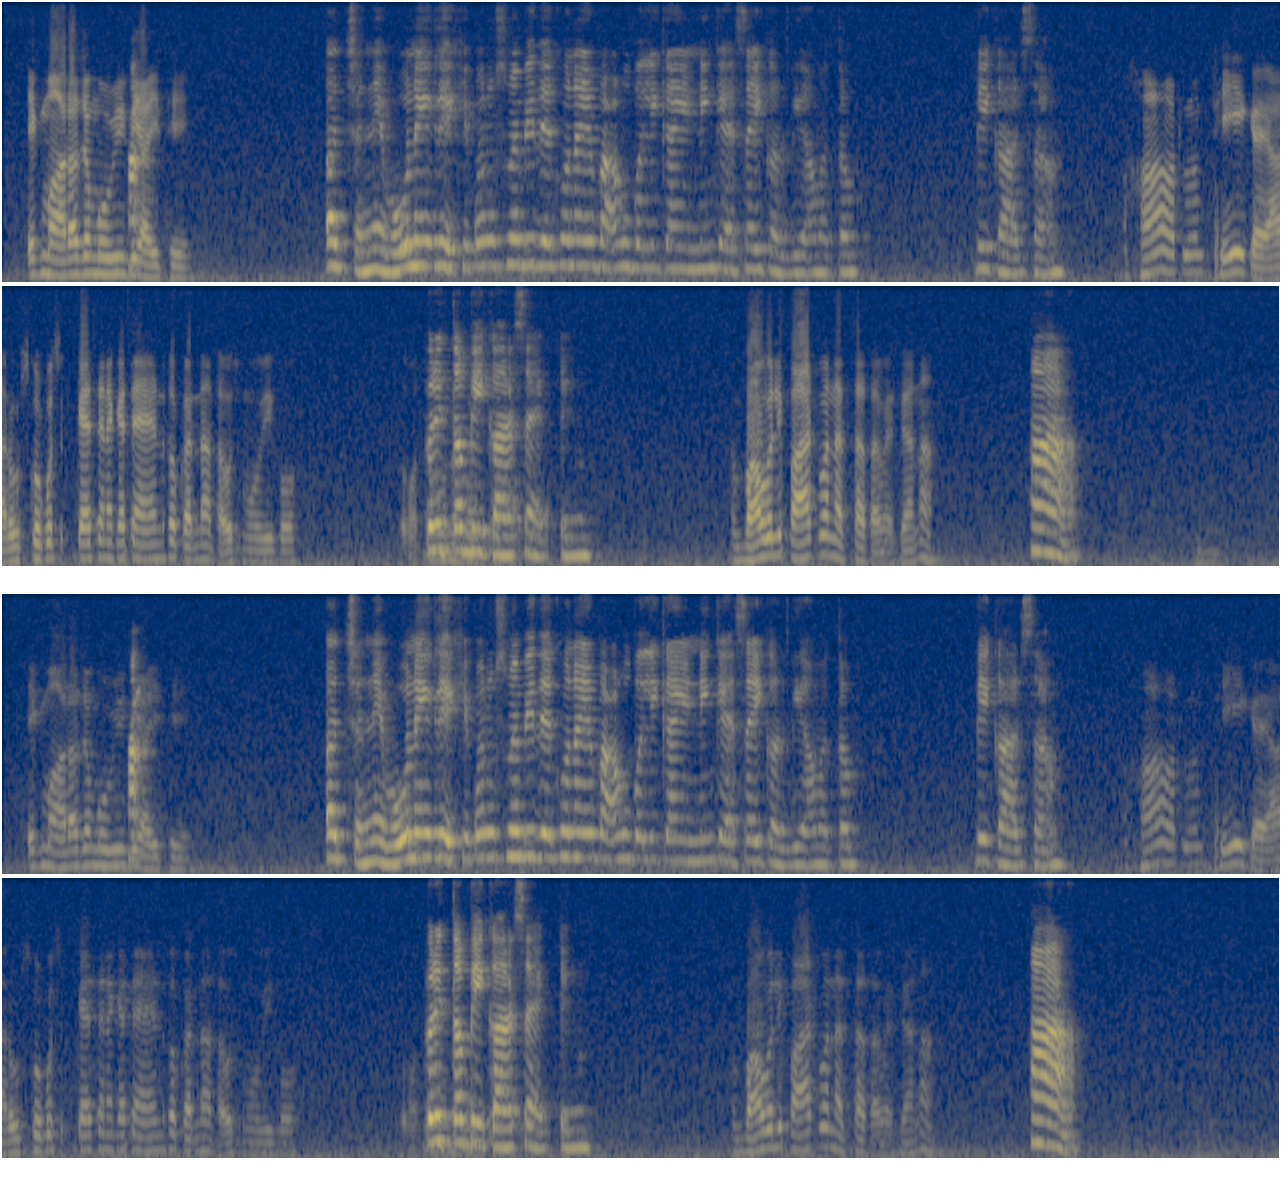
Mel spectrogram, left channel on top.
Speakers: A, on the left (about 60°); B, on the right (about 20°).
A: एक महाराजा मूवी भी
B: हाँ,
A: आई थी
B: अच्छा नहीं वो नहीं देखी पर उसमें भी देखो ना ये बाहुबली का एंडिंग कैसा ही कर दिया मतलब बेकार सा
A: हाँ मतलब ठीक है यार उसको कुछ कैसे ना कैसे एंड तो करना था उस मूवी को तो मतलब
B: पर इतना
A: उन्होंने
B: बेकार
A: वो दिखा
B: सा
A: दिया
B: एक्टिंग
A: बाहुबली पार्ट वन अच्छा था वैसे है ना
B: हाँ
A: हम्म।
